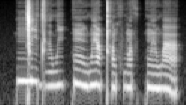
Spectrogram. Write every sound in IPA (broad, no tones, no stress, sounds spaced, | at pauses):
ŋ͡ǀ i dʱ ɘ w i k õ w ẽ qʰ ɐ̃ xʷ β ɐ̃ θ kʷ ẽ w ã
